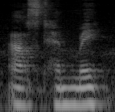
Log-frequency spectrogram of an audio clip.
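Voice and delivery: ordinary delivery, nothing marked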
